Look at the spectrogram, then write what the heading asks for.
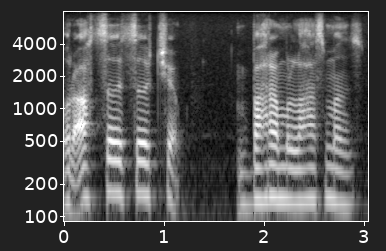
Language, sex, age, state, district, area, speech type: Kashmiri, male, 18-30, Jammu and Kashmir, Baramulla, rural, spontaneous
